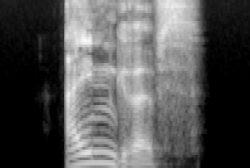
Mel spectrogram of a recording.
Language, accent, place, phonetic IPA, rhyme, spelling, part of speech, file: German, Germany, Berlin, [ˈaɪ̯nɡʁɪfs], -aɪ̯nɡʁɪfs, Eingriffs, noun, De-Eingriffs.ogg
- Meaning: genitive singular of Eingriff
